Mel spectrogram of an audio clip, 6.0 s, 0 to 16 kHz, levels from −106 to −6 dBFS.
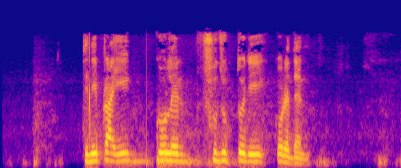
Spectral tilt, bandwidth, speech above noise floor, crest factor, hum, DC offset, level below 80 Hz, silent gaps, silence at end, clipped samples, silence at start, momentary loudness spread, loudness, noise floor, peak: -5.5 dB/octave; 7.8 kHz; 50 dB; 16 dB; none; under 0.1%; -52 dBFS; none; 0.3 s; under 0.1%; 0.5 s; 12 LU; -17 LUFS; -66 dBFS; -2 dBFS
